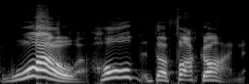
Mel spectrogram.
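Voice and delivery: loud, drawn-out retold protest; taken aback. Customer retelling his reply to a raging bartender, loudly taken aback.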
